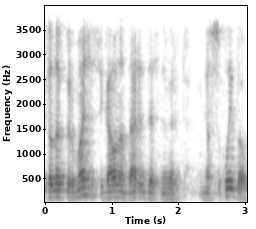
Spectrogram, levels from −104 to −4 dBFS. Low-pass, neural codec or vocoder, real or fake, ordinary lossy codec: 3.6 kHz; none; real; Opus, 64 kbps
